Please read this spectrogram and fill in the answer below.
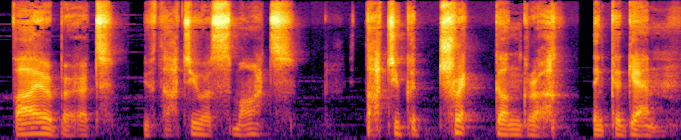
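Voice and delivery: threatening, growled voice. Narrating the story as Gungra confronts Firebird, great sword in hand: growling. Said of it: "And he growls at him".

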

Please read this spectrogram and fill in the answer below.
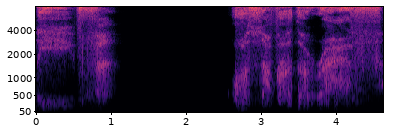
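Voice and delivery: slow, menacing whisper in a creature voice. Voicing a creature blocking the hallway: creature voice threatening the party. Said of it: "flows its way to the, uh, to a, to a choke point in the hallway and goes".

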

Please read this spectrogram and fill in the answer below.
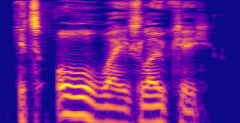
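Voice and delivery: ordinary delivery, nothing marked

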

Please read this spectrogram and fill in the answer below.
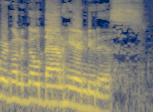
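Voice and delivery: clumsy, fake, loud, slow Southern drawl. Imitating a movie actor's poorly done accent: imitating a bad Southern accent. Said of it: "He talks like a Southerner. And he doesn't do it well".

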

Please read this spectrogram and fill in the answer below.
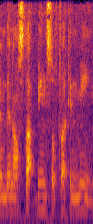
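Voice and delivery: ordinary delivery

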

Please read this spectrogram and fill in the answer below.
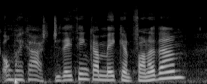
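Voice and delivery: usual speaking voice

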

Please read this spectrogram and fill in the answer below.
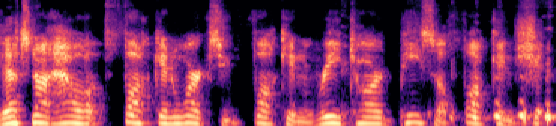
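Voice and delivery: put-on very high, raging screamed delivery. Retelling Carter stomping on a guy's inhaler, imitating Carter screaming. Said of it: "And just screaming at the guy".

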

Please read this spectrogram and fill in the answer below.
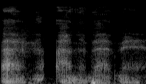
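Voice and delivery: very low, whispery, growling voice.

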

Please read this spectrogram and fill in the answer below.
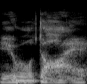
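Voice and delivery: deep, very low movie-hero delivery. Imagining a warning to the group: Liam Neeson voice from Taken. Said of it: "I hear this in kind of Liam Neeson voice".

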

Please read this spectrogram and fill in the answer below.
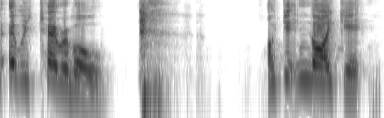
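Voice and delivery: put-on little British schoolboy voice, very high. Recapping an episode with a co-host, commenting in a little British schoolboy voice. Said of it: "My little British schoolboy".

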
